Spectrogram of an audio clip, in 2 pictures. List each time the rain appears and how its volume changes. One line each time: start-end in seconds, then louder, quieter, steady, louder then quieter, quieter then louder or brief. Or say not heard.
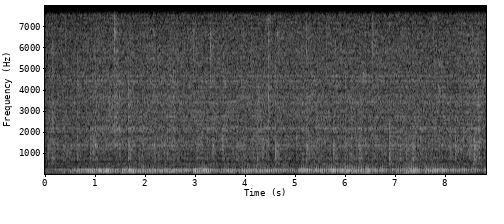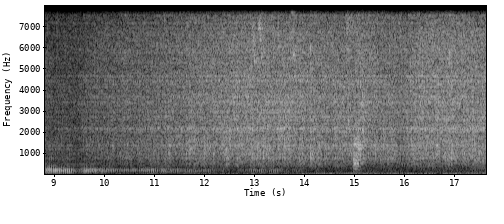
0.0-17.6 louder.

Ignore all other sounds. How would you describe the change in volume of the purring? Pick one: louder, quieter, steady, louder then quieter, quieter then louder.
quieter.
